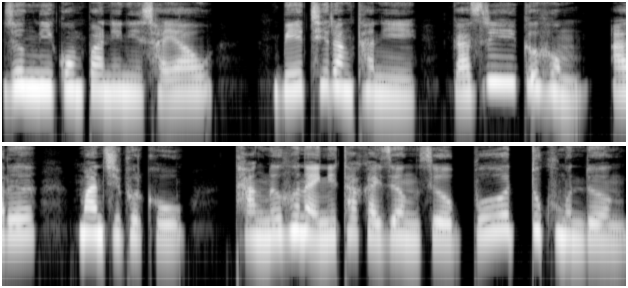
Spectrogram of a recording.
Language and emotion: Bodo, sad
